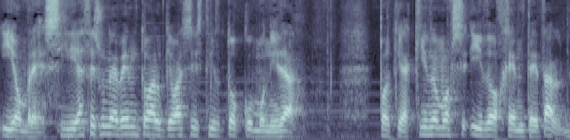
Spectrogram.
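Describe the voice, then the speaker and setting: Noticeable background noise sits behind a man's voice. He has a medium pitch and ordinary pitch variation. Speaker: tech youtuber. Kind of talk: casual vlog review.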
